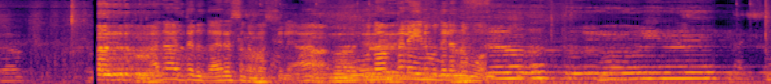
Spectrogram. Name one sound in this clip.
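A man sings into a microphone, heard loudly through speakers.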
